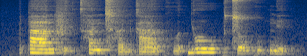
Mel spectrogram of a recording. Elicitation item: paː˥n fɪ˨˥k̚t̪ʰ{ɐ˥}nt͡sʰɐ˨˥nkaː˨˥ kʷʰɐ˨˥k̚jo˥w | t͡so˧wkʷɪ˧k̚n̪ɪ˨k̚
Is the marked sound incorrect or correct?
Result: correct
